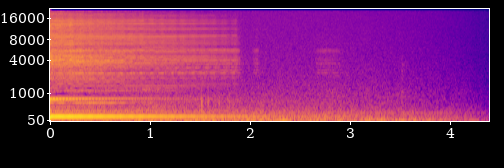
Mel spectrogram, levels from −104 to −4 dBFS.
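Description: No technical faults heard anywhere in the music; nothing to flag.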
